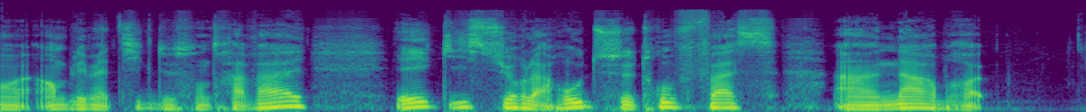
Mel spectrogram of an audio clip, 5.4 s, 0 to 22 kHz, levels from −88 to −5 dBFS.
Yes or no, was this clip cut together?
no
